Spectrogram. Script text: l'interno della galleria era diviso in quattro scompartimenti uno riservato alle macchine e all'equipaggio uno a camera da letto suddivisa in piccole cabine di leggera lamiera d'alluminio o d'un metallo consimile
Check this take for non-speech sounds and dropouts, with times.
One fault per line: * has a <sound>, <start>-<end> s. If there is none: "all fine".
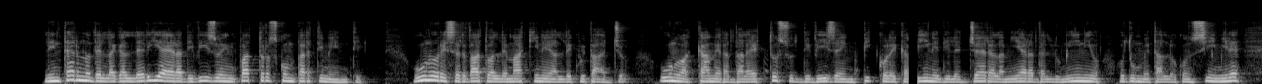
* has a dropout, 9.1-9.2 s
